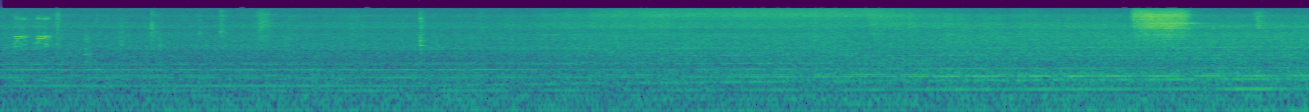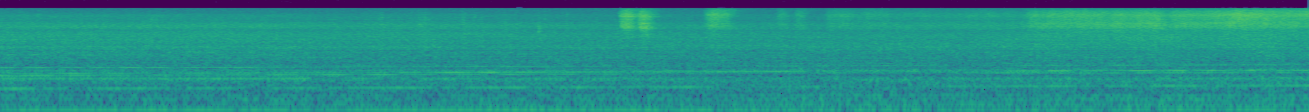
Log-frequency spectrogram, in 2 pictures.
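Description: Train wheels rumble and click over the rails.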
